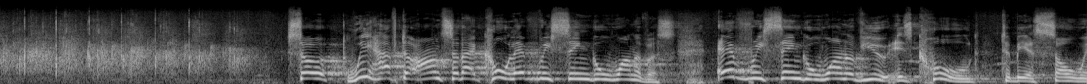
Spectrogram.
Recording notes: preaching at a Church in Boston.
